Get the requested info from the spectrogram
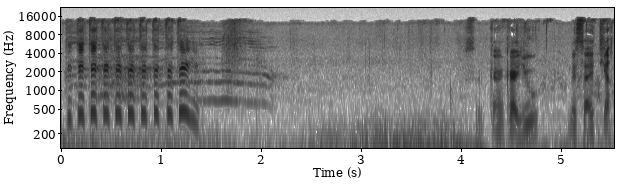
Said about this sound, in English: In 2021, he set up the Conservatoire du Coq Gaulois, a conservatory housed on an educational farm in the village of Méry-sur-Seine, where he breeds and promotes the roosters. I went along to meet him and his very vocal flock.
